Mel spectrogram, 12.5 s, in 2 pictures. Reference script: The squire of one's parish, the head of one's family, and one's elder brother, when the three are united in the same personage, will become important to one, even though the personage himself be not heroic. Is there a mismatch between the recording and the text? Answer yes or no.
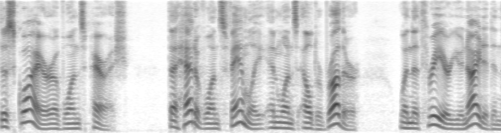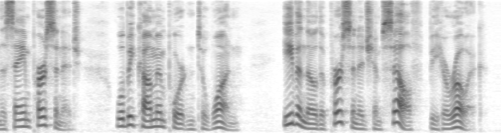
yes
